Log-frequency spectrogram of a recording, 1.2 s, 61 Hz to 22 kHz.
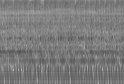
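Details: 2013 Vermeer SC602 stump grinder, rebuilt Cat 2.2 L 3024C diesel with rebuilt injection pump, 1,040 hours on meter, under an hour since rebuild: steady, even idle with smooth low throb, no knocks, misses or rattles; healthy.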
